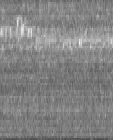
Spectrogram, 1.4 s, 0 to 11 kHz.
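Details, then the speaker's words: Mercruiser V6 marine petrol engine with a Delco EST ignition upgrade, idling after base timing was set. It gives a steady, even low rumble with no knocks or misses: normal idle, with the timing mark about one inch past TDC and the set-timing connector unjoined. "right the engine is now running and i'll show you what the timing looks like remember i've already set the timing i'm going to show you what it looks like when the uh under normal operation"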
